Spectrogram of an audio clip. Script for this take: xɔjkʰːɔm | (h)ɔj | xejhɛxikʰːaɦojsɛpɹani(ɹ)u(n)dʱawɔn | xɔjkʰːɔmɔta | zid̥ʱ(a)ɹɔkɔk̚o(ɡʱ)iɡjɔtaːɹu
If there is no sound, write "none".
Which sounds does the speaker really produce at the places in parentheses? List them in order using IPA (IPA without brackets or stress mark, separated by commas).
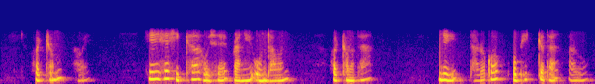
h, ɹ, n, a, bʱ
